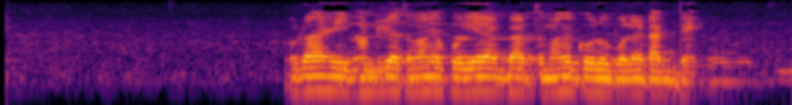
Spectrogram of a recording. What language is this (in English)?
Bangla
